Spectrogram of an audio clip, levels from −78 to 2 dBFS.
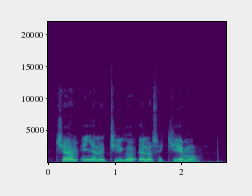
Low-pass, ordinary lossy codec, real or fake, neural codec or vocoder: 14.4 kHz; Opus, 24 kbps; fake; vocoder, 44.1 kHz, 128 mel bands every 256 samples, BigVGAN v2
